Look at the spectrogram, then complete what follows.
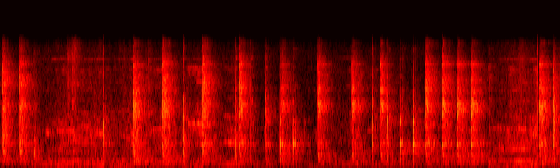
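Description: Carving mallet striking the handle of a woodcarving gouge as it cuts into a wooden panel: a long run of sharp, irregular knocks, often two or three a second, each with a short ring.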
